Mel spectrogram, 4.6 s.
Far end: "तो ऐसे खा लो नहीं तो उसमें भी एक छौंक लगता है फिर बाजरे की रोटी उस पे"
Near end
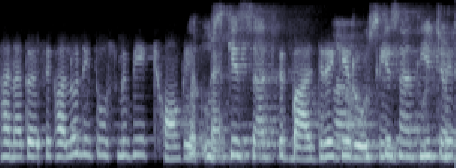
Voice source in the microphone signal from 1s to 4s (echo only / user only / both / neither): both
